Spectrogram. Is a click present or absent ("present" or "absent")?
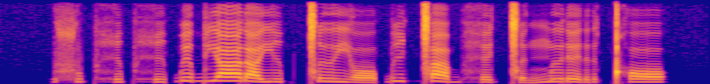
present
